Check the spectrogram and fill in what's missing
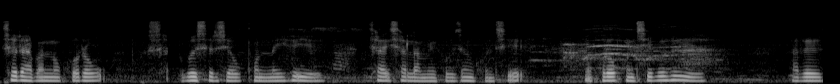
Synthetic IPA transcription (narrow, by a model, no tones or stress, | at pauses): sɯɾabanɔkʰɔɾaw | bɯsɯɾseawkʰɔnːɯjɦɯjɯsajsalamɯjkʰɯwzɯŋkʰɔnsḛnɔkʰɔɾawkʰɔnsebɯɦɯjɯ | aɾɯ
